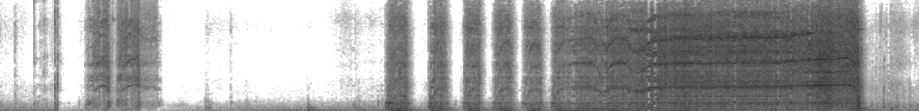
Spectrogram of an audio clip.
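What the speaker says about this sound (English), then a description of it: "I think I'm going to go with the smaller drill first" A power drill boring into wood starts with a couple of short bursts, then several quick trigger pulses, then runs loud and continuous for a few seconds before stopping.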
